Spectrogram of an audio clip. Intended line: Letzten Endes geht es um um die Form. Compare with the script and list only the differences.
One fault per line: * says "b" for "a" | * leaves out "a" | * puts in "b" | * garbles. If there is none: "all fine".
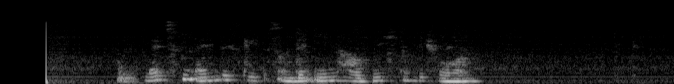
* puts in "den Inhalt nicht"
